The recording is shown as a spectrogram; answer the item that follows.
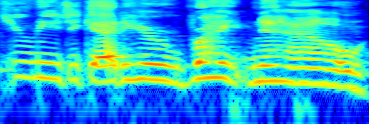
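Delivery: very high, bratty, spoiled shrieking. Retelling how a spoiled kid screamed at his butler: imitating someone screaming. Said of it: "he starts screaming as Butler".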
